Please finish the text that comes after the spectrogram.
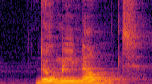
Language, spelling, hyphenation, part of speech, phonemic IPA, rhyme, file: Dutch, dominant, do‧mi‧nant, adjective, /ˌdoː.miˈnɑnt/, -ɑnt, Nl-dominant.ogg
- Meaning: dominant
